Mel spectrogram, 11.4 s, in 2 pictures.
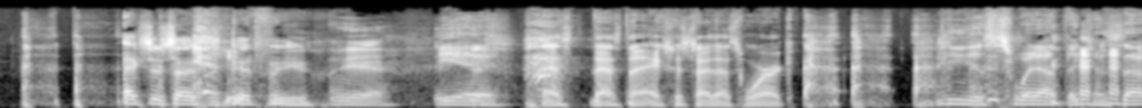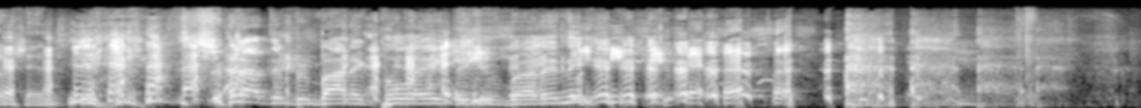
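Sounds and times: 
cough: 0.0 - 1.2
speech: 0.6 - 10.8
laughter: 4.6 - 11.0.

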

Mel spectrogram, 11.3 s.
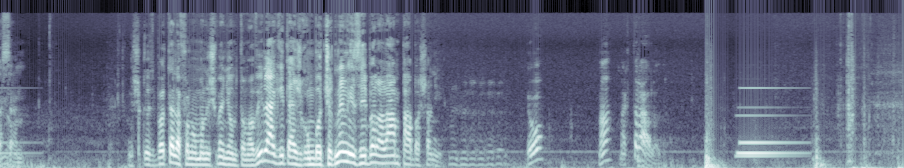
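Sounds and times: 
speech: 0.0 - 0.4, 1.6 - 6.0, 7.5 - 8.4, 9.2 - 9.9
car door-open warning chime: 0.0 - 0.6, 9.2 - 10.3
mechanical clunks and rustles: 8.7 - 9.2, 10.2 - 11.2
dull thunk: 8.8 - 9.2.

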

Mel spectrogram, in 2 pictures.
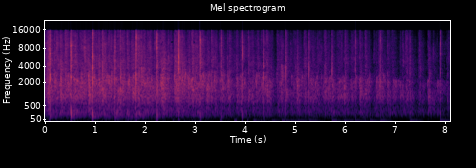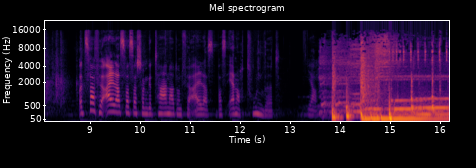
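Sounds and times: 
crowd applauding: 0.0 - 8.6
speech: 8.8 - 16.1.

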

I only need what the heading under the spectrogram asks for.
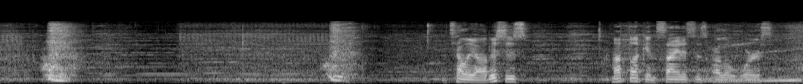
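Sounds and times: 
sneeze: 0.5 - 0.8
speech: 4.5 - 5.5, 6.1 - 8.0.

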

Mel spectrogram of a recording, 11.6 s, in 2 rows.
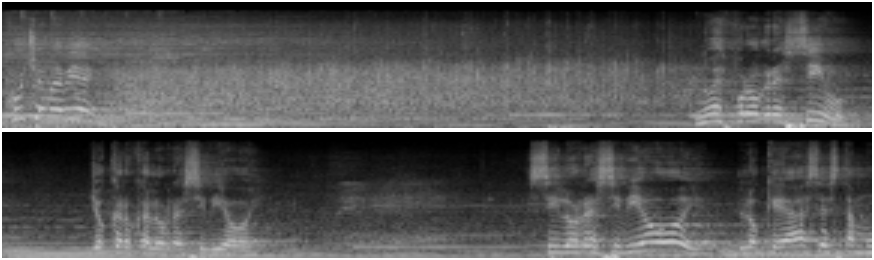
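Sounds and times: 
crowd clapping loudly: 0.0 - 5.2
speech: 0.2 - 1.0, 4.6 - 7.7, 9.3 - 11.5.

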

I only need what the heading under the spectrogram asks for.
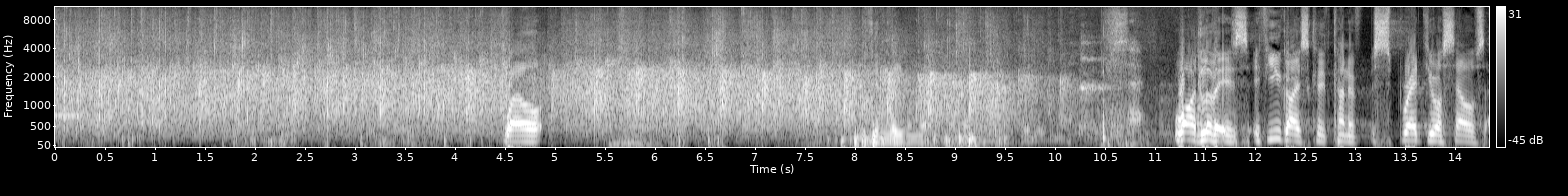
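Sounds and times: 
audience applause: 0.0 - 11.4
speech: 4.5 - 5.0, 11.2 - 14.3.

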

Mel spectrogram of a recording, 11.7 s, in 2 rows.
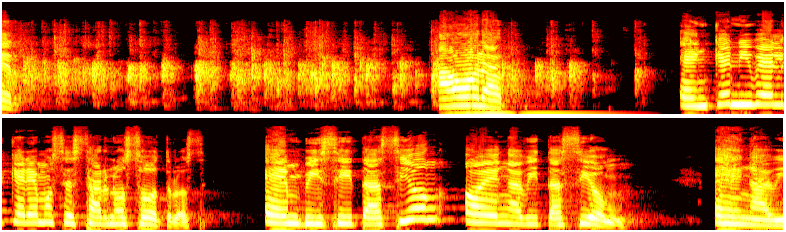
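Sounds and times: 
speech: 0.0 - 0.3, 3.3 - 4.0, 5.1 - 10.6, 11.3 - 11.7
audience clapping: 0.0 - 5.0.

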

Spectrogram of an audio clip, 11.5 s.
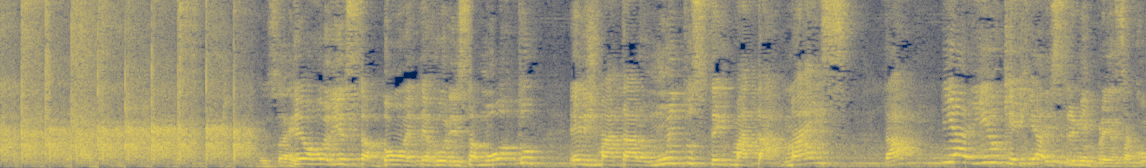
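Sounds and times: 
crowd applause: 0.0 - 2.5
speech: 2.6 - 11.4.

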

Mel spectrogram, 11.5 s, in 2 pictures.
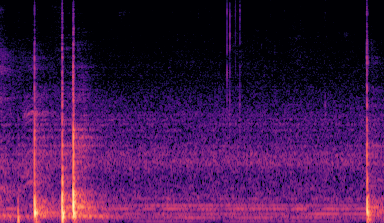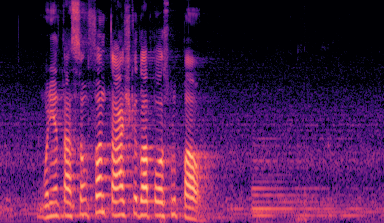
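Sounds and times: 
plastic clicks opening a water bottle: 3.4 - 3.7
speech: 6.4 - 8.9.

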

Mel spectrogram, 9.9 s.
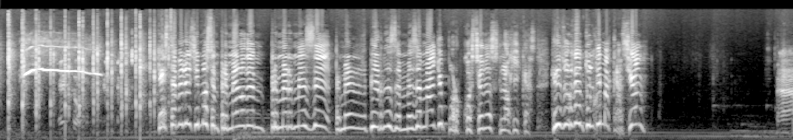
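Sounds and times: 
brisk applause: 0.0 - 2.2
speech: 2.0 - 8.2.

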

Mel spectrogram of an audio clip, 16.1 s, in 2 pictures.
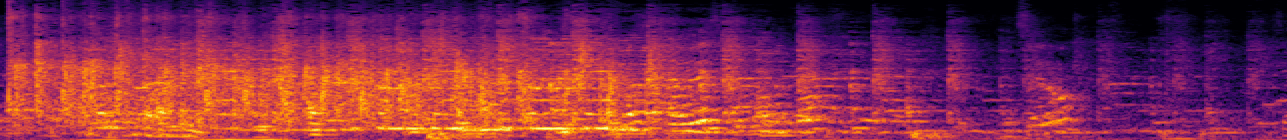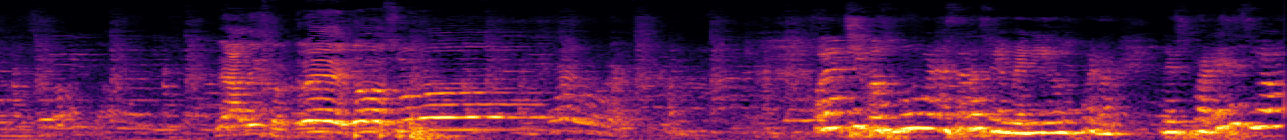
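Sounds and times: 
audience applause: 0.0 - 4.1
speech: 0.9 - 5.1, 9.4 - 16.0.

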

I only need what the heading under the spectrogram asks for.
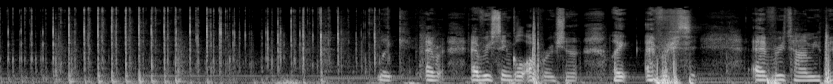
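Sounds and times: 
rapid tapping on game controller buttons: 0.0 - 4.0
speech: 3.8 - 8.3.

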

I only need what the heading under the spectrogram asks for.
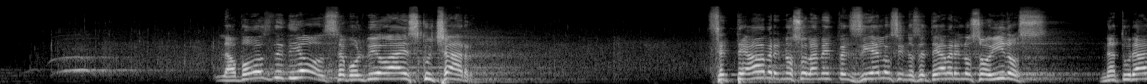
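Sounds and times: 
applause: 0.0 - 9.0
speech: 2.1 - 4.9, 7.2 - 11.4.

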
